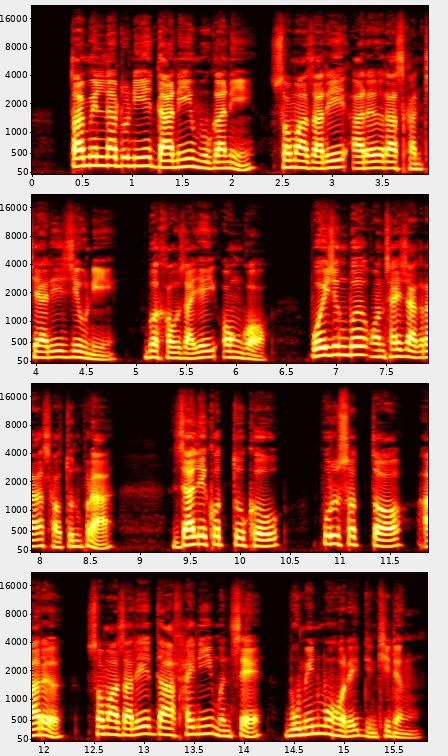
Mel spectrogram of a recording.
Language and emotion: Bodo, neutral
